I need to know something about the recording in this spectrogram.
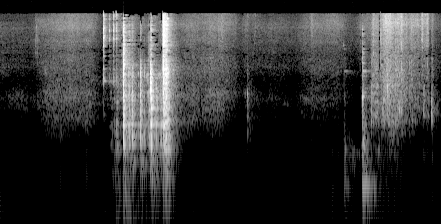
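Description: Clatter of a metal table knife and a pastry brush being set down: a quick run of metallic clinks about a second in, and a shorter knock near the end.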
